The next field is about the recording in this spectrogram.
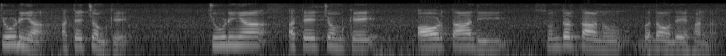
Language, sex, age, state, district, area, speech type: Punjabi, male, 45-60, Punjab, Barnala, rural, spontaneous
